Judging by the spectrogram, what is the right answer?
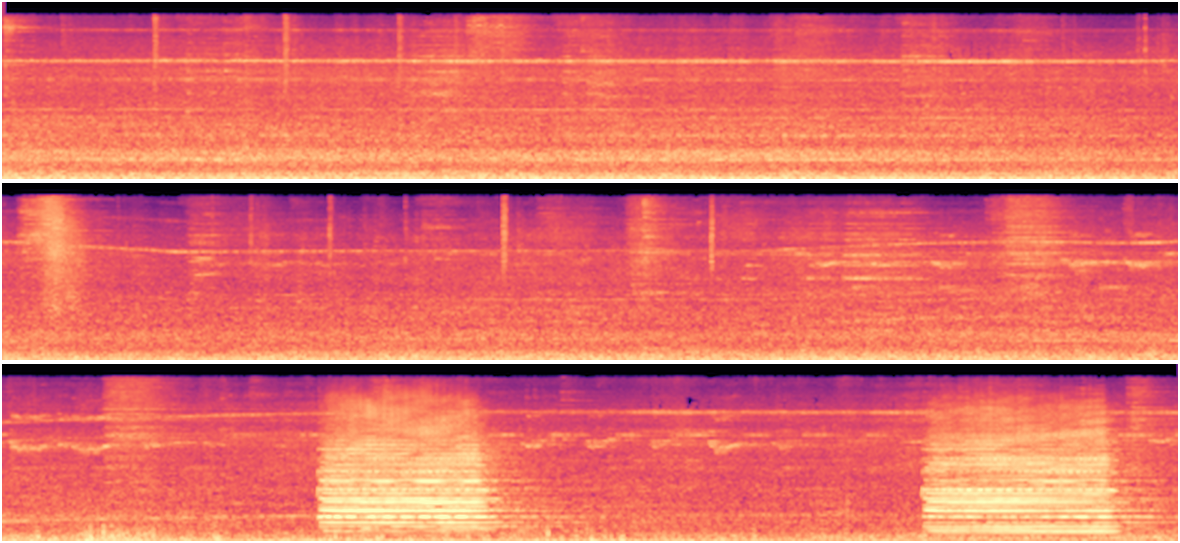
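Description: Diesel locomotive engine running with a steady low rumble. Near the end its air horn sounds two blasts about five seconds apart, the second a little longer.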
